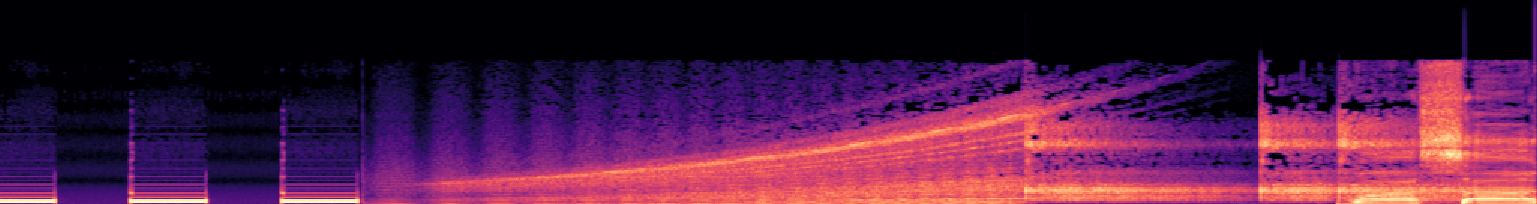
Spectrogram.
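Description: Three evenly spaced, steady telephone busy-signal beeps at a mid pitch after a call is hung up, followed by a long rising electronic whine and a burst of glitchy, buzzing effects. No one speaks.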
